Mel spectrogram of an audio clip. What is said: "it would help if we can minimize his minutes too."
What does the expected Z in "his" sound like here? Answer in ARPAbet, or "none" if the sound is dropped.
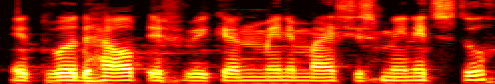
S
